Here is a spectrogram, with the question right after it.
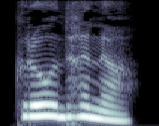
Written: ಕ್ರೋಧನ

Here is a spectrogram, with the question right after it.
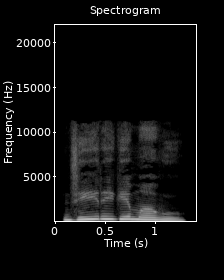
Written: ಜೀರಿಗೆಮಾವು

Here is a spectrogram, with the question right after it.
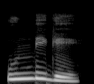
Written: ಉಂಡುಕ

